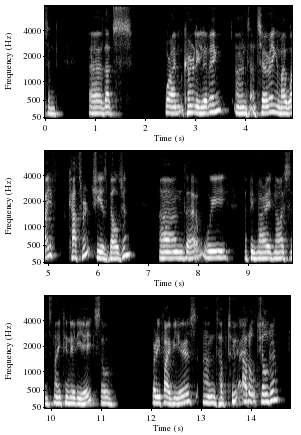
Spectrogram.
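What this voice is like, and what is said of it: Northern Irish accent. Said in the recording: “as you may detect by my accent, I'm not from the U.S. I'm, in fact, originally from Northern Ireland”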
